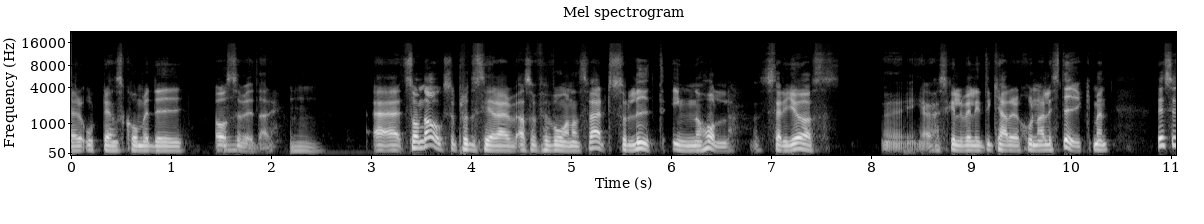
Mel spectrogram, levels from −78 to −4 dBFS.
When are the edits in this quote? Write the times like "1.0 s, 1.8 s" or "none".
3.5 s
